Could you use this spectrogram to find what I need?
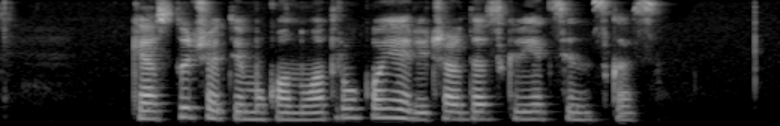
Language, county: Lithuanian, Vilnius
